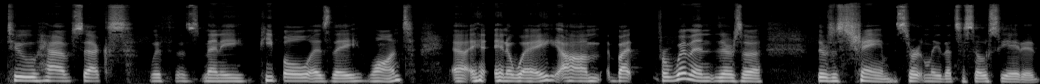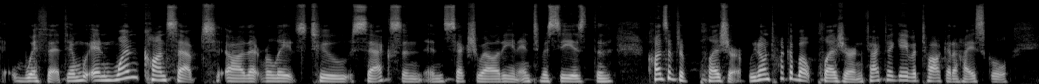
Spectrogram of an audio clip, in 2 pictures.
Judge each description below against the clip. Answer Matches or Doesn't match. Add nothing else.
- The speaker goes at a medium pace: Matches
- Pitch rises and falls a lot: Doesn't match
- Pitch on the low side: Doesn't match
